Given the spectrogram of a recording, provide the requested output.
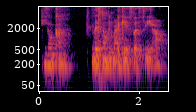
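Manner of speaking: hushed whisper to viewers; soft whispered aside. Real, not acted. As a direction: whisper so dad won't hear. Hushed while calling dad.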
